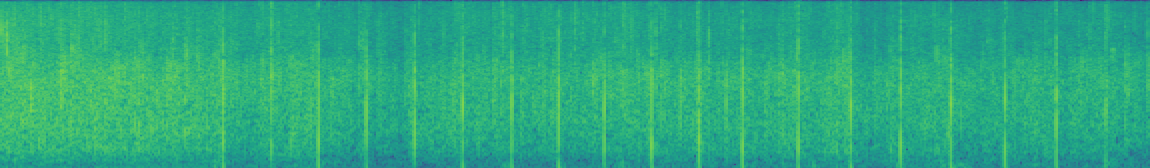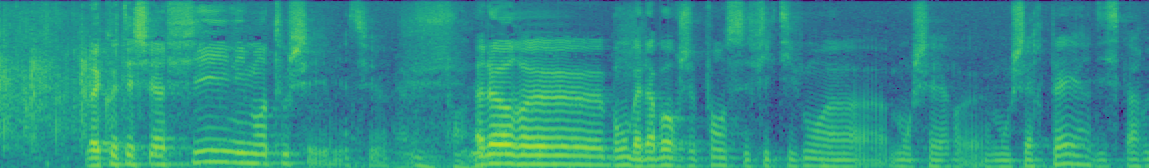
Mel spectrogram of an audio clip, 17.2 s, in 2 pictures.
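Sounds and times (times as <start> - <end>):
applause welcoming filmmaker Jacques Audiard: 0.0 - 9.7
speech: 9.3 - 17.2.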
